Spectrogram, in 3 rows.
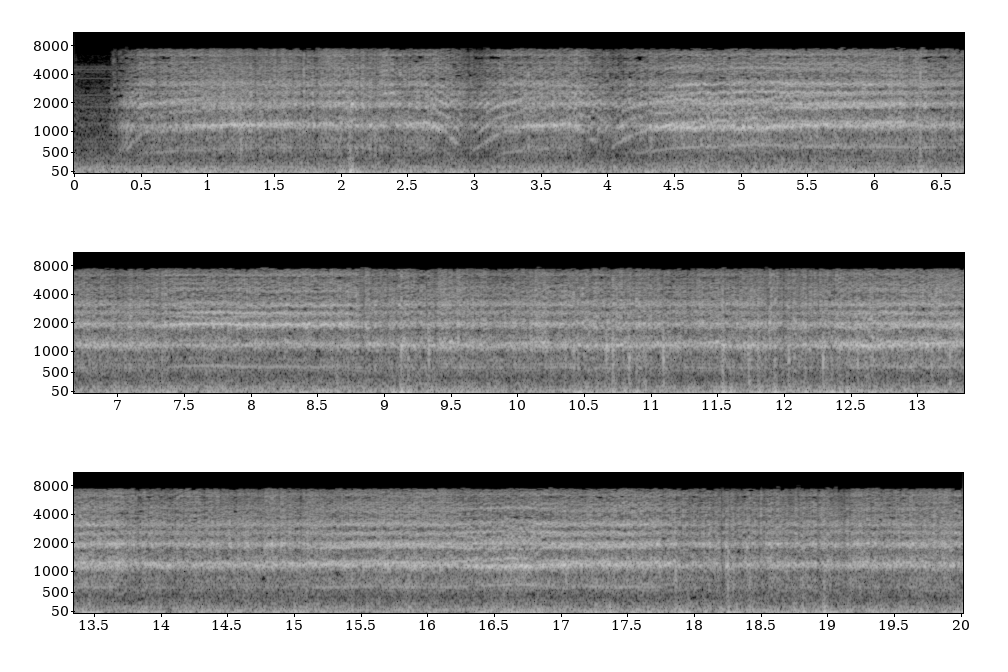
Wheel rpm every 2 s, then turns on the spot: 70, 120, 140, 160, 160, 160, 160, 160, 160, 160.
none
